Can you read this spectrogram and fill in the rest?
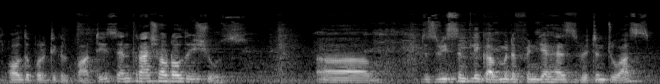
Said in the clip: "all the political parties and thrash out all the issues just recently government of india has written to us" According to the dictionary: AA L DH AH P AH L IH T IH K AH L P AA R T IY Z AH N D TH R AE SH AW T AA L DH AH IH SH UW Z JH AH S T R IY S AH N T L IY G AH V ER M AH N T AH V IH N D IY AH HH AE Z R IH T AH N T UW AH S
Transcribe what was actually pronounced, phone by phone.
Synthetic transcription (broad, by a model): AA L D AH P AH L IH T IH K AH L P AA R T IY Z AH N D T R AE SH AW T AA L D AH IH SH UW Z JH AH S T R IY S AH N T L IY G AH V ER M AH N T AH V IH N D IY AH HH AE Z R IH T AH N T UW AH S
